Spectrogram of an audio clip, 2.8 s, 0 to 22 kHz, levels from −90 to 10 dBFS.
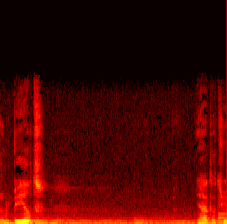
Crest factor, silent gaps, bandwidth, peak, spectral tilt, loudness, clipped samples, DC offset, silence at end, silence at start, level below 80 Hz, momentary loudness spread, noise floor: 20 dB; none; 14 kHz; -6 dBFS; -7 dB/octave; -22 LUFS; under 0.1%; under 0.1%; 0 s; 0 s; -60 dBFS; 24 LU; -43 dBFS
